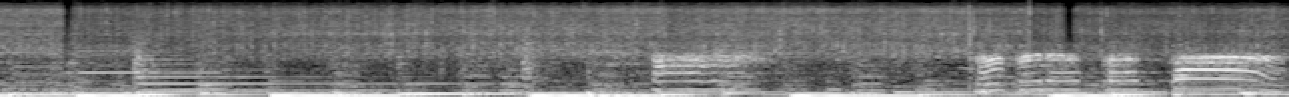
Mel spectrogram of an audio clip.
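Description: Chicken and vegetable skewers sizzling in oil on a ridged grill pan over high heat, a steady hiss under background music with a bass line.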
